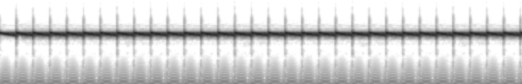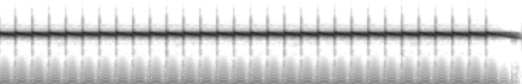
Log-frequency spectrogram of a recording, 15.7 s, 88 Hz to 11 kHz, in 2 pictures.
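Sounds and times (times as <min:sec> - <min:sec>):
emergency alarm: 0:00.0 - 0:15.6.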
